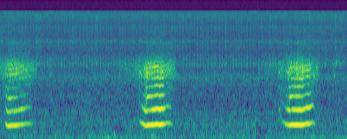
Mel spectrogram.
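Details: A sleeping cat named Mafin gives three drawn-out, whiny nasal calls about two seconds apart, each sliding slightly downward then flattening, with rich stacked overtones and quiet room hiss between them.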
